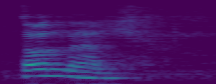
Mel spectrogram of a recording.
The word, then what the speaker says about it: tonal: Tonal, tonal. Lleva acento en la primera sílaba.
